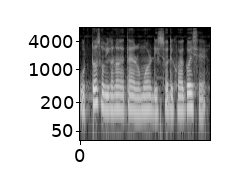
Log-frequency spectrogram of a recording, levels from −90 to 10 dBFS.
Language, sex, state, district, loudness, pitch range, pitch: Assamese, male, Assam, Kamrup Metropolitan, -16 LUFS, 135-155 Hz, 145 Hz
